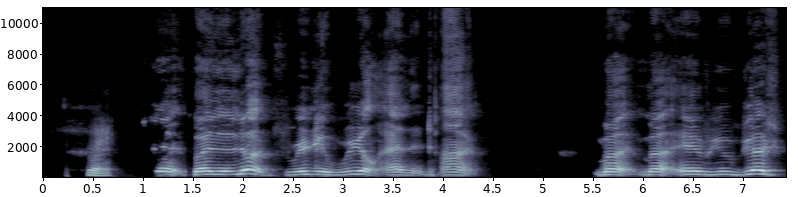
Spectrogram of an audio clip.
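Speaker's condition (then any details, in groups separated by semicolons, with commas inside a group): Cerebral palsy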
